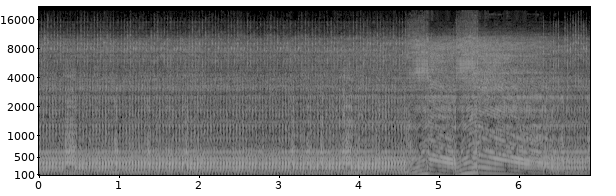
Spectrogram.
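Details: 1974 Homelite XL-2 chainsaw test run after air leak repair: buzzy two-stroke holds a slightly uneven idle, then two quick throttle blips rise and drop cleanly; running normally, idle not quite what owner would like.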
